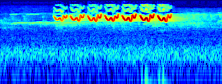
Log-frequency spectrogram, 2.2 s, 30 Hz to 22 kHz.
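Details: ['Tokara leaf warbler male in song, Nakanoshima, Tokara Islands, Japan, June 11 2017: one bright, high trill of about nine quick zigzag notes lasting just over a second, with faint low background hum']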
